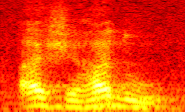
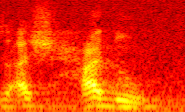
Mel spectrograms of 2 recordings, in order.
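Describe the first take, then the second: First: The h is plain and breathy. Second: The h is harsh and from the throat. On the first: The speaker calls it right. "is hey from here" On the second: The speaker calls it wrong. "it is not ha, which is"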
